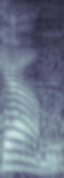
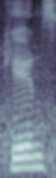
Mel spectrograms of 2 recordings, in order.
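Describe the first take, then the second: First: It is said like 'Can', with no s. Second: It is said like 'Kens', ending in s. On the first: The speaker calls it right. "We should pronounce in France as క్యాన్" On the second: The speaker calls it wrong. "దీన్ని ఇందాక మనం కేన్స్ అన్నాం"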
